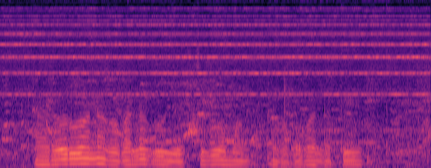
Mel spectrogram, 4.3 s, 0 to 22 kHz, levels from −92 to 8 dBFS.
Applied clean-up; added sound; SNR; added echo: none; Bell; 1 dB; none.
